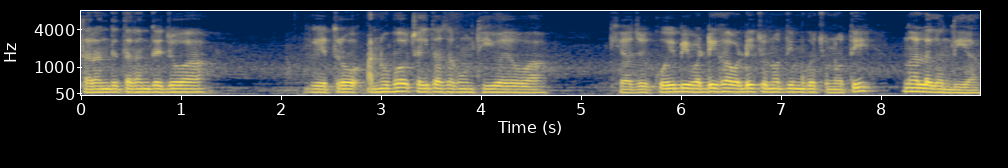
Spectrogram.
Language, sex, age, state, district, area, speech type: Sindhi, male, 30-45, Gujarat, Surat, urban, spontaneous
